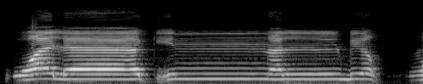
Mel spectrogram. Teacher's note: ولیکن نون میں شدید ہے تو اس پر ہم غنہ کریں گے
